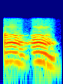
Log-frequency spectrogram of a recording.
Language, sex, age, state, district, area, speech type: Manipuri, male, 18-30, Manipur, Senapati, rural, conversation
